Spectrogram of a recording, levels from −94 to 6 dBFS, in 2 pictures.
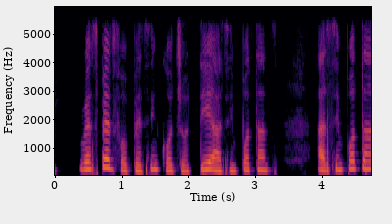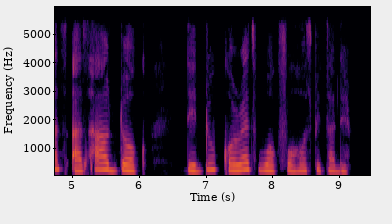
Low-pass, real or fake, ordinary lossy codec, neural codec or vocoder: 5.4 kHz; real; none; none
